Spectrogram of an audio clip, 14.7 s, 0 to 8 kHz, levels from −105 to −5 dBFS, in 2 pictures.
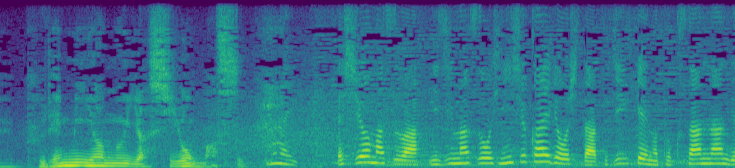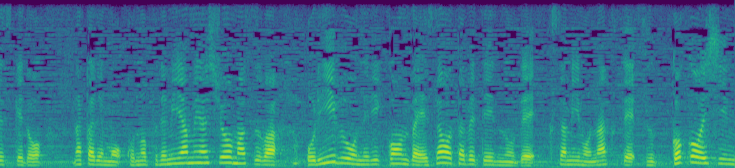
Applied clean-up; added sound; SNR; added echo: none; none; none; none.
